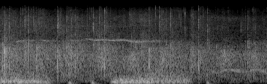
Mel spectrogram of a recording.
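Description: An audience claps steadily for a few seconds, a dense, continuous patter of many hands at moderate loudness with no pauses.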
